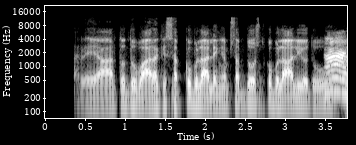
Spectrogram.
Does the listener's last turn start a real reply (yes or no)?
yes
